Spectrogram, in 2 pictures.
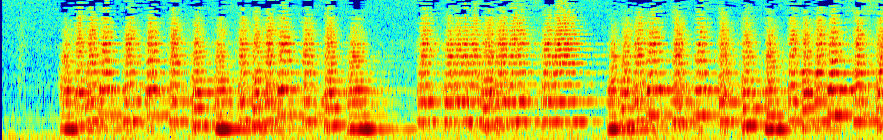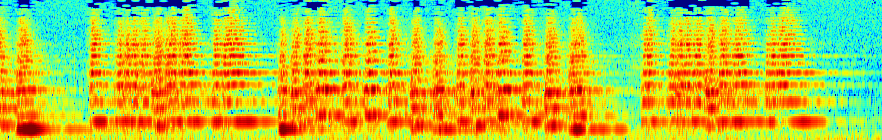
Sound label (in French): Rappel pour honneurs, sonneries; Sonneries reglementaires; BIGORS MARSOUINS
